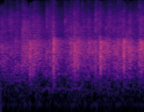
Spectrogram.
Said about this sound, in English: you can clap.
